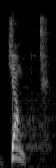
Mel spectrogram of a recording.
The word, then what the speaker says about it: jumped: When it gets ED, the pronunciation should be jumped, jumped. It is not jumped. It is not jumped, jumped. The sound should not be there. It should be t, jumped. And capped, capped, slapped, slapped, clapped, clapped.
